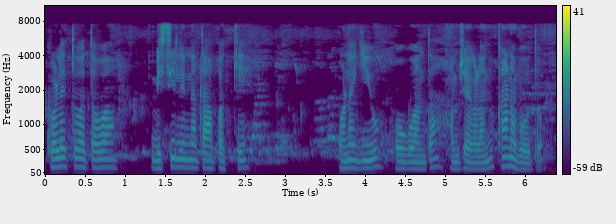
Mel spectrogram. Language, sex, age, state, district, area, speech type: Kannada, male, 18-30, Karnataka, Dakshina Kannada, rural, spontaneous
